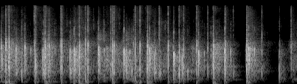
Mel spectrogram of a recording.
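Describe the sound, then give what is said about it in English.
A crowd applauds with dense, overlapping claps that stay steady and fairly loud for about three seconds, then thin out into a few scattered claps near the end. “Clap it up”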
